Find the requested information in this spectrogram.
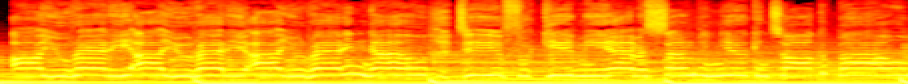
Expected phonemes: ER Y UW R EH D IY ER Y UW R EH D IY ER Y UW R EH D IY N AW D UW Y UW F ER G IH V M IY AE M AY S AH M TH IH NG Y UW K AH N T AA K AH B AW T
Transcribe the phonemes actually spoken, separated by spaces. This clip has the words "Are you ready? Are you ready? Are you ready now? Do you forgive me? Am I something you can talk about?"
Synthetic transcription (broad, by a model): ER Y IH R EH D IY ER Y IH R EH D IY ER Y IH R EH D IY N AW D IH Y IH F ER G IH V M IY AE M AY S AH M TH IH NG Y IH K AH N T AA K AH B AW T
